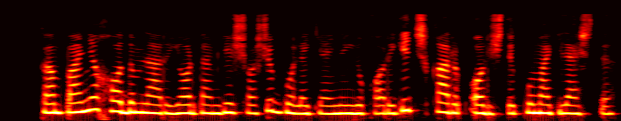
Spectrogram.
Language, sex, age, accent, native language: Uzbek, female, 19-29, Toshkent viloyati, Uzbek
